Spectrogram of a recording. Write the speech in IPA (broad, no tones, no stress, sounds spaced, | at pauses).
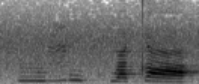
ɦ ɯ ŋ u kʷʰ ɑ t̪ ɑ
